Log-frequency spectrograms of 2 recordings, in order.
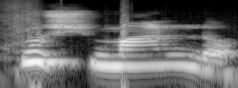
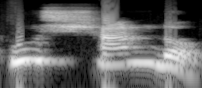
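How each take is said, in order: First: The m is clearly sounded after the sh. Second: The m is silent, with doubled sh and nasalization. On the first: The speaker calls it right. "আমরা উচ্চারণ করি কিন্তু কুষ্মাণ্ড" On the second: The speaker calls it wrong. "ম ফলা অনুযায়ী কিন্তু এটা কুষাণ্ড"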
